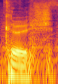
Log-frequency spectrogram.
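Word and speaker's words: Kölsch: It's pronounced Kolsch. – Yeah, it's Kolsch.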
